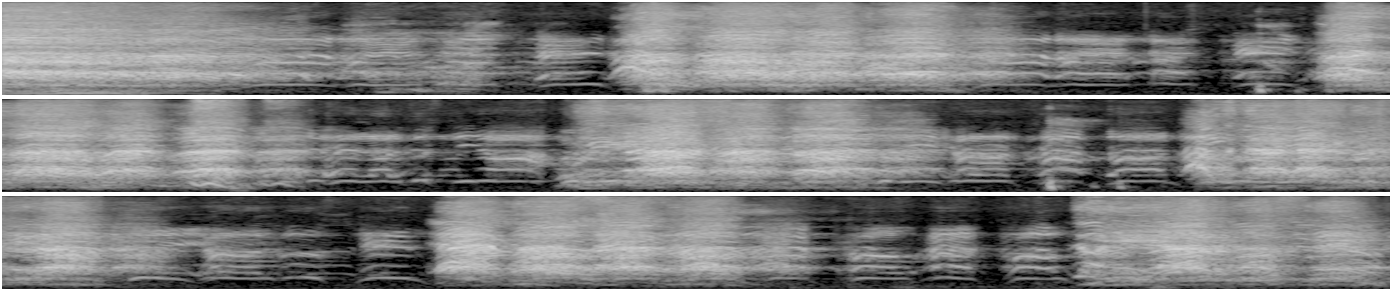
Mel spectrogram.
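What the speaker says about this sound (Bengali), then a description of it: "একজন দাঁড়িয়ে একটু স্লোগান দেন দেখি।" A crowd at an Islamic waz sermon shouts the takbir slogan in loud, repeated collective bursts, roughly seven roaring waves separated by short pauses.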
